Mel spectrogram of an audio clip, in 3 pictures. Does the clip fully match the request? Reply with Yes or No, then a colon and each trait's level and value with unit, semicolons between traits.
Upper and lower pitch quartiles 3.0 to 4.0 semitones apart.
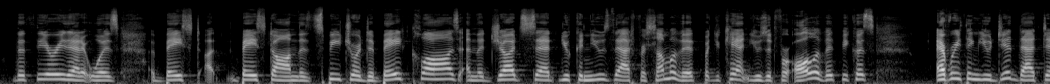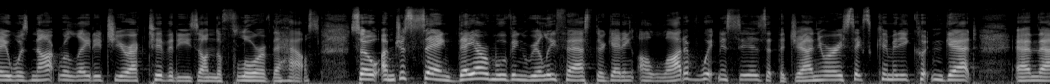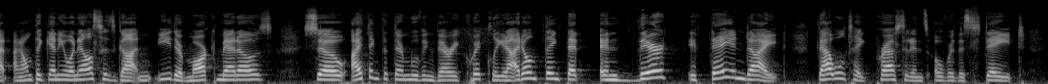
Yes: average, 3.5 semitones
